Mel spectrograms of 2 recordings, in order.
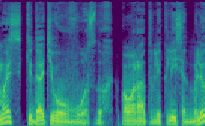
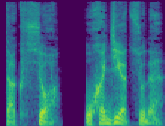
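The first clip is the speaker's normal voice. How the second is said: usual speaking voice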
